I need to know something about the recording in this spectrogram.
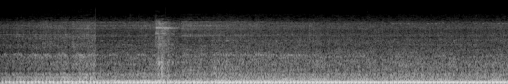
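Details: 2014 Mercury 115 hp four-stroke outboard, running after a fuel-delivery no-start diagnosis with its low-pressure lift pump working. Smooth, even low rumble with a steady beat, no misses or knocks. Clean idle; in gear it runs on all four cylinders.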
